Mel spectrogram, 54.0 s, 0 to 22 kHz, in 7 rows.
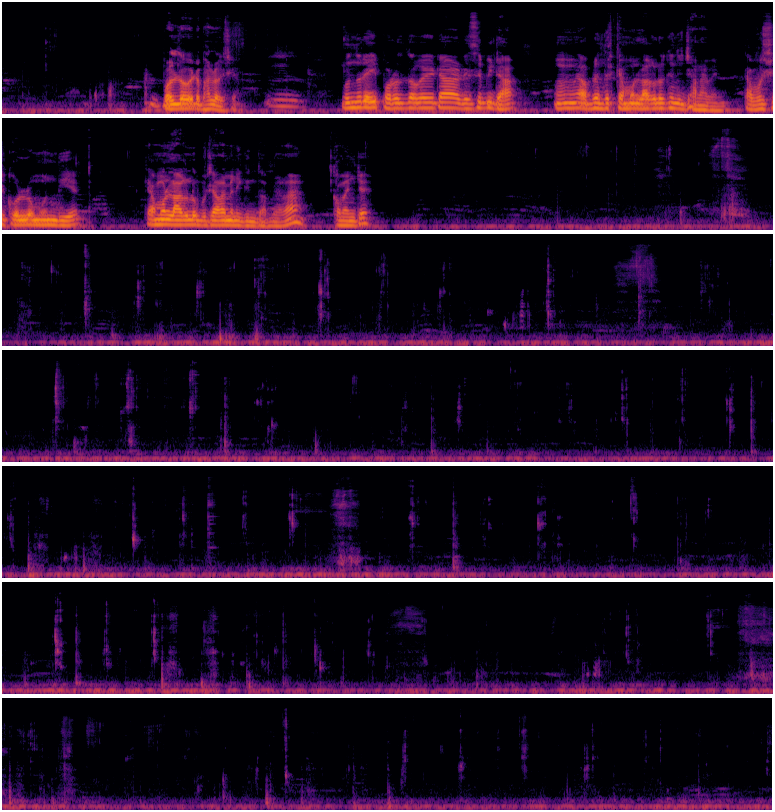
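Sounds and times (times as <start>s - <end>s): chewing and biting food: 0.1s - 1.4s, 12.4s - 53.9s.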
